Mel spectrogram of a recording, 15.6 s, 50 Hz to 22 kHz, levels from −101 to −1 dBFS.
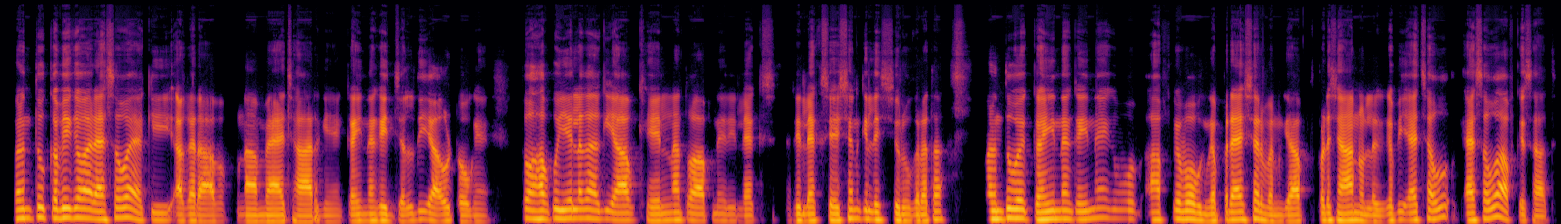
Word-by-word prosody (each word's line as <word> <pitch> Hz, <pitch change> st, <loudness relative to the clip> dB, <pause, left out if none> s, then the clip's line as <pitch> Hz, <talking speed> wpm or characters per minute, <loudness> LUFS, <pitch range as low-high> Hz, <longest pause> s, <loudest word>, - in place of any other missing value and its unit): परंतु 160 Hz, +2 st, +1 dB
कभी-कभार 165 Hz, 0 st, +3 dB
ऐसा 140 Hz, +2 st, +2 dB
हुआ 170 Hz, 0 st, +3 dB
है 140 Hz, -5 st, 0 dB
कि 125 Hz, 0 st, -6 dB
अगर 115 Hz, +1 st, 0 dB
आप 105 Hz, -1 st, +1 dB
अपना 105 Hz, 0 st, -3 dB
मैच 105 Hz, 0 st, 0 dB
हार 100 Hz, 0 st, +2 dB
गए 105 Hz, 0 st, -11 dB
कहीं 110 Hz, +1 st, +1 dB
न 115 Hz, 0 st, -2 dB
कहीं 120 Hz, -1 st, +3 dB
जल्दी 120 Hz, +6 st, -6 dB
आउट 115 Hz, +2 st, -1 dB
हो 105 Hz, -1 st, -1 dB
गए, 105 Hz, 0 st, -11 dB
तो 130 Hz, +7 st, -9 dB
आपको 150 Hz, +1 st, +3 dB
ये 155 Hz, +1 st, +3 dB
लगा 155 Hz, -1 st, +2 dB
कि 145 Hz, -1 st, -4 dB
आप 125 Hz, 0 st, +1 dB
खेलना 120 Hz, +2 st, -2 dB
तो 130 Hz, 0 st, -8 dB
आपने 120 Hz, 0 st, -1 dB
रिलैक्स 110 Hz, -2 st, -8 dB, 0.2 s
रिलैक्सेशन 120 Hz, +4 st, 0 dB
के 150 Hz, -, -2 dB
लिए 135 Hz, -2 st, +1 dB
शुरू 120 Hz, -3 st, -2 dB
करा 110 Hz, 0 st, 0 dB
था 140 Hz, -, +1 dB, 0.5 s
परंतु 145 Hz, +2 st, +4 dB
वो 160 Hz, -, +6 dB
एक 150 Hz, -3 st, 0 dB
कहीं 135 Hz, +2 st, +5 dB
न 150 Hz, 0 st, +1 dB
कहीं 140 Hz, 0 st, -1 dB
ना 165 Hz, +2 st, -5 dB
वो 150 Hz, -3 st, -9 dB
आपके 135 Hz, +2 st, -2 dB
वो 145 Hz, 0 st, +4 dB
बन 120 Hz, -, -3 dB
गया 115 Hz, -, +2 dB
प्रेशर 135 Hz, +2 st, +3 dB
बन 110 Hz, -3 st, -3 dB
गया 110 Hz, 0 st, +1 dB
आप 110 Hz, 0 st, -4 dB
परेशान 125 Hz, 0 st, +3 dB
होने 115 Hz, -2 st, -1 dB
लगे, 105 Hz, +4 st, -3 dB
कभी 130 Hz, +1 st, -6 dB
ऐसा 130 Hz, +3 st, 0 dB
हो 165 Hz, +6 st, -2 dB
ऐसा 125 Hz, +4 st, +2 dB
हुआ 180 Hz, +4 st, +3 dB
आपके 120 Hz, -3 st, -4 dB
साथ? 100 Hz, -3 st, -4 dB
125 Hz, 235 wpm, -22 LUFS, 115-150 Hz, 0.5 s, वो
